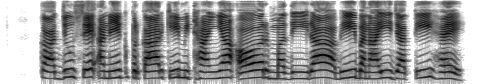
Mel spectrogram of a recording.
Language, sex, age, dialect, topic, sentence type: Hindi, female, 18-24, Kanauji Braj Bhasha, agriculture, statement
